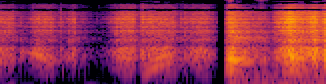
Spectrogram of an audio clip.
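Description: Radio-ITC spirit box sweeping radio frequencies: short chopped bursts of radio hiss and garbled fragments, about half a second each with brief silent gaps between. About a second and a half in, a louder, longer burst of garbled voice-like radio audio starts, which the uploader hears as a spirit's words.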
